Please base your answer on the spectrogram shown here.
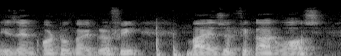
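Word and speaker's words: Ghose: है जी Zulfikar was वॉस के spelling जी एच ओ एस ई है जी एच ओ एस ई वॉस हो गया उसके बाद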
